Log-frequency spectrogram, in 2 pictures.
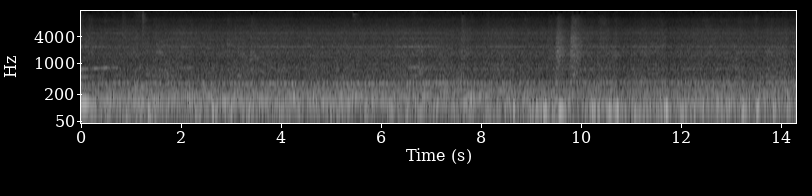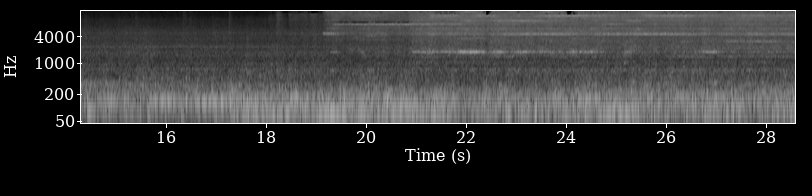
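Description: Siemens S70 light rail train running, heard from on board: a steady rumble of wheels on the track. About two-thirds of the way through, a high, steady, multi-toned wheel squeal sets in over the rumble.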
